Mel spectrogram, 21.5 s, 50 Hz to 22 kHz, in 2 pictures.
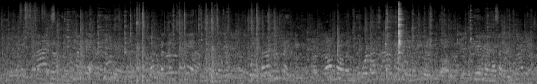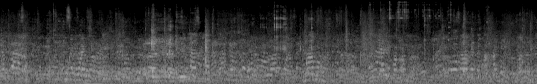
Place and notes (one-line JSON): {"title": "Marche Kermel, Rue de Essarts, Dakar, Senegal - food market", "date": "2020-02-26 15:06:00", "latitude": "14.67", "longitude": "-17.43", "altitude": "18", "timezone": "Africa/Dakar"}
